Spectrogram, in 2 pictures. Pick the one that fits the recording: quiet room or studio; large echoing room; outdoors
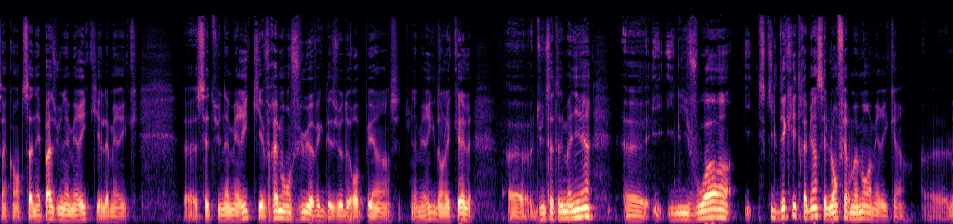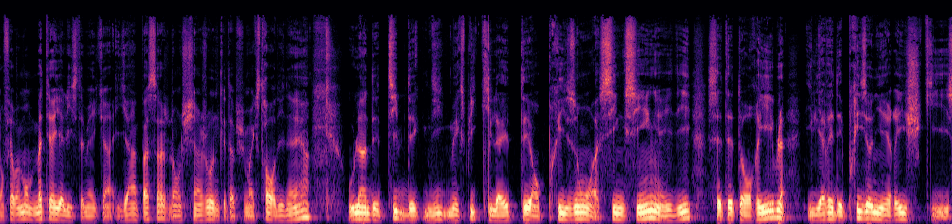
quiet room or studio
